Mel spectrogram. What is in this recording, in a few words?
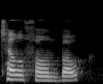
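"telephone book", English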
